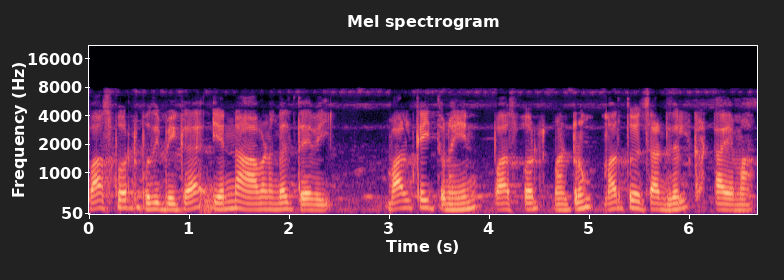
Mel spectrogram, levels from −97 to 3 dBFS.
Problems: background sounds at intervals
